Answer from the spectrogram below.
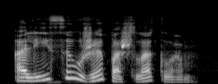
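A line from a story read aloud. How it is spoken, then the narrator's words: Calm. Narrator (Russian): он спокойно сказал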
